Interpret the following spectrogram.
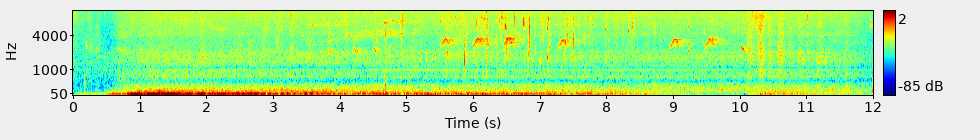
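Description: A low rumble that rises about a second in and slowly fades, with several short bird chirps in the middle.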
